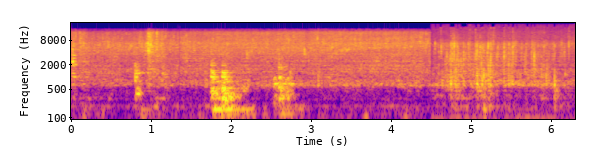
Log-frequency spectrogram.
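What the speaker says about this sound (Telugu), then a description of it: "స్టవ్ మీడియం ఫ్లేమ్లో పెట్టుకుని ఒక 10 నిమిషాలు వేయించుకుంటే ఉల్లిపాయలు బాగా వేగిపోతాయి" Onions fry in a covered pan over a medium flame, a close, steady sizzle with several short bursts of stirring and clatter, and no talking.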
